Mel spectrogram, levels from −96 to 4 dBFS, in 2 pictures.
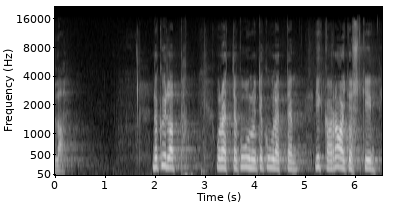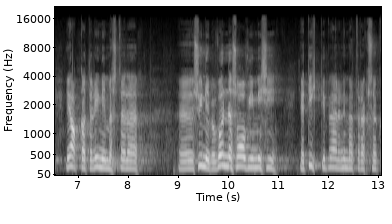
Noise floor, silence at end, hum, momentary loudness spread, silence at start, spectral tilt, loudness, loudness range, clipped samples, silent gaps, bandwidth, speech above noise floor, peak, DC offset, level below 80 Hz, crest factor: -66 dBFS; 0 s; none; 13 LU; 0 s; -5 dB/octave; -21 LUFS; 4 LU; under 0.1%; none; 16.5 kHz; 45 dB; -4 dBFS; under 0.1%; -66 dBFS; 18 dB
